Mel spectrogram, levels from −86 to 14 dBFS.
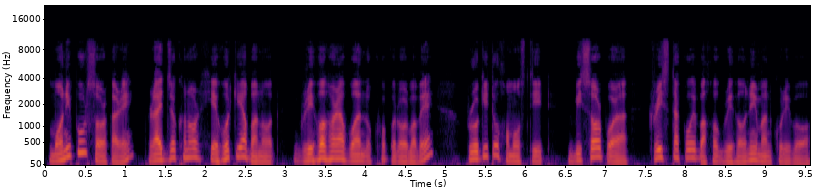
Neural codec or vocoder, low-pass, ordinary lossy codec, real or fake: codec, 24 kHz, 0.9 kbps, WavTokenizer, small release; 9.9 kHz; MP3, 64 kbps; fake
